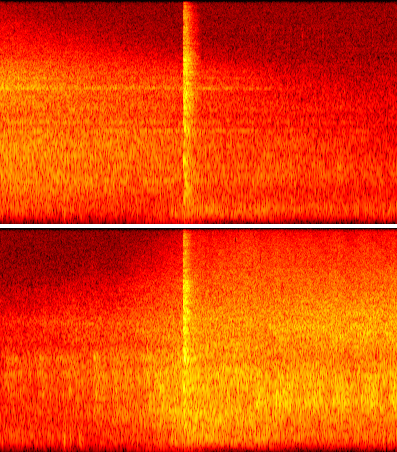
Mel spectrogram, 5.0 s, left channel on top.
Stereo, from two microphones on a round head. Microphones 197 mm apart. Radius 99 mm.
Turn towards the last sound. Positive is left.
turn(degrees=-40)  # may be behind; listen again after turning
